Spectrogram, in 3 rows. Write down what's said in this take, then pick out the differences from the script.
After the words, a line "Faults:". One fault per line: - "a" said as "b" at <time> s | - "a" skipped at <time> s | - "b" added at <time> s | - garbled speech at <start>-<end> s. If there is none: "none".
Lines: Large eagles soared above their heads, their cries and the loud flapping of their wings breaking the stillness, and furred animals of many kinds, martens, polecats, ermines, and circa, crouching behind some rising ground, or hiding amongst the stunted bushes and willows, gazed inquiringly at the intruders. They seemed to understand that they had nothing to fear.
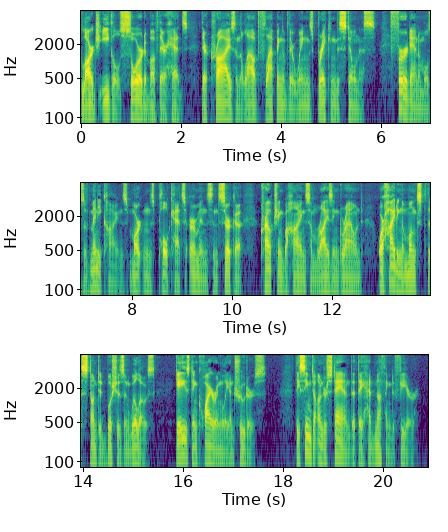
Large eagles soared above their heads, their cries and the loud flapping of their wings breaking the stillness, furred animals of many kinds, martens, polecats, ermines, and circa, crouching behind some rising ground, or hiding amongst the stunted bushes and willows, gazed inquiringly intruders. They seemed to understand that they had nothing to fear.
Faults:
- "and" skipped at 5.9 s
- "at the" skipped at 16.9 s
